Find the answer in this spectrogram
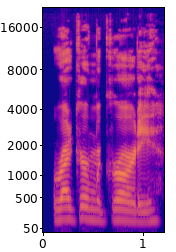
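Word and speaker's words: Rutger McGroarty: Rutgar McGordy, that's how you say his name.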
